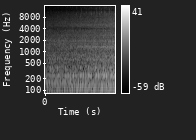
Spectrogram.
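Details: 2004 BMW 325i after restoring lost compression: steady, even idle with smooth low rumble, no misfire or knocking, still burning off oil; running fine again.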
